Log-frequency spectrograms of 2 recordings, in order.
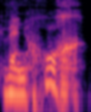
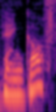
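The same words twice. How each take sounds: First: The name is said in a Dutch-like way. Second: The name is said in the local way. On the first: "the Dutch say something more like Van Gogh" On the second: "we tend to say Van Gogh"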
